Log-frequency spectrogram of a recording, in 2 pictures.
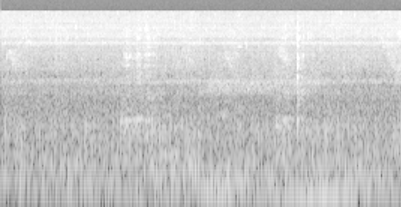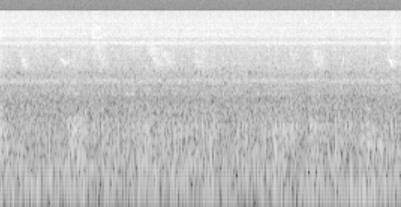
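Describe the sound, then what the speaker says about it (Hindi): Bread slices for shahi toast fry in a pan, giving a faint, steady sizzle that carries on unbroken with a few soft clinks and no talking. "स्लाइसेस हमारे वन साइड से हो चुके हैं फ्राई, हम दूसरी साइड से अच्छे तरीके से कर लेंगे।"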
